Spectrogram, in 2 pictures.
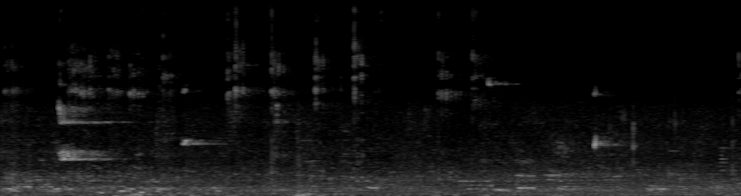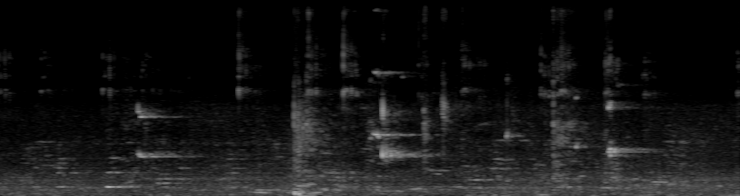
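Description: Shoes squeak sharply on a smooth floor.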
